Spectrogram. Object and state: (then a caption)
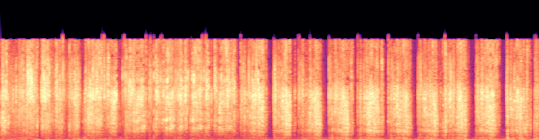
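Salt rock lamp scratched with nails. Long nails scratch the sides of a large, solid, rough pink Himalayan salt rock lamp that is lit. The scratching comes as fast, bright, gritty rasping strokes in a loose repeating rhythm, separated by short gaps, over a faint low hum.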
